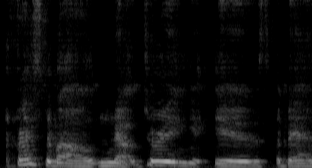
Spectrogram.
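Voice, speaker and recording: Somewhat breathy and dark, mellow in tone, a man with an American accent speaks at a very slow pace. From US South, Mississippi. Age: 70s. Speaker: experimental band musician. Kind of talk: interview. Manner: halting.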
